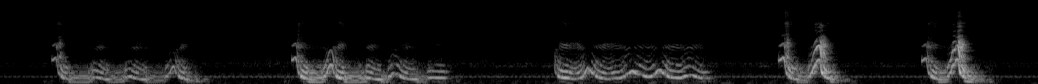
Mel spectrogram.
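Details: Goldendoodle Andy whining and yelping for snacks or attention, five bursts of quick rising-and-falling yips and warbles, the last two short and sharp, indoors.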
